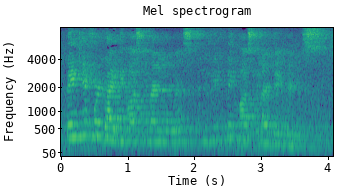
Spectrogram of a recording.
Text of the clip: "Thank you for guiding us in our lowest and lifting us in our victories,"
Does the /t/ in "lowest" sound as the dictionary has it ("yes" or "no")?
no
